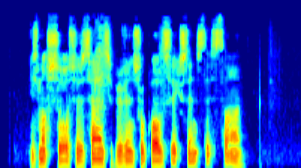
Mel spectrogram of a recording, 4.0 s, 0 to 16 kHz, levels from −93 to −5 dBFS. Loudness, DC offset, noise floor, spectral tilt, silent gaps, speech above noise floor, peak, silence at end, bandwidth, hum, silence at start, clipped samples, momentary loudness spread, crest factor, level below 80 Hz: -24 LUFS; under 0.1%; -69 dBFS; -4.5 dB/octave; none; 45 dB; -4 dBFS; 0.8 s; 11.5 kHz; none; 0.4 s; under 0.1%; 7 LU; 22 dB; -54 dBFS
